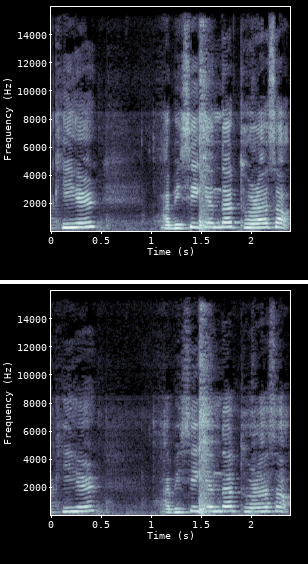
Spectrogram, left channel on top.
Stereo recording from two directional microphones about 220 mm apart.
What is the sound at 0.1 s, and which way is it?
A woman's voice, 40° left (ahead or behind).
